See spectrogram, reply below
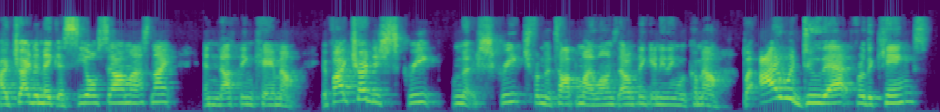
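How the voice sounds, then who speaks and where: A young woman guest with a hoarse, worn voice, talking sports and betting in a quick, energetic, opinionated way. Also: on the high side. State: losing her voice. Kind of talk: casual sports chat.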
